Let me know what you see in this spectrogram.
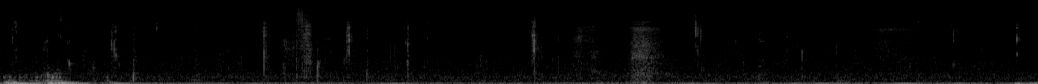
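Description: Quiet close-miked chewing of rice mixed into braised chicken sauce: soft, scattered wet mouth clicks and smacks.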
